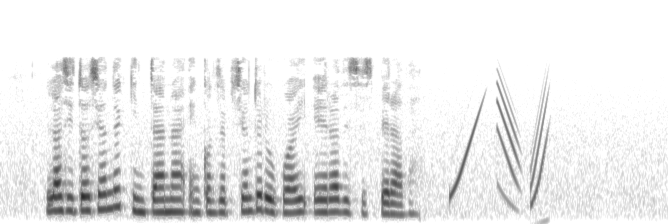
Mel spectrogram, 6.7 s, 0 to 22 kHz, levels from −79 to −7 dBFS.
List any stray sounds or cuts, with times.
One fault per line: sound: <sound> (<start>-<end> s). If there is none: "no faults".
sound: chirp (4.5-5.5 s)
